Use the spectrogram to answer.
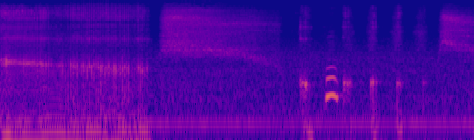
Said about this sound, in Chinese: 半夜三更啊，一弯明月高挂天空，南洋的动物传来此起彼落的打鼾声。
